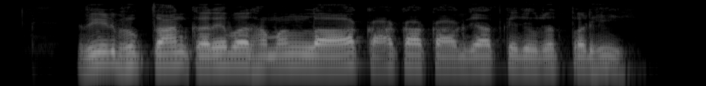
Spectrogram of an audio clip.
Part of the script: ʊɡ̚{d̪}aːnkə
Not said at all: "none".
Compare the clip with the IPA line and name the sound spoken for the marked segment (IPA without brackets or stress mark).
t̪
